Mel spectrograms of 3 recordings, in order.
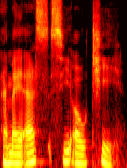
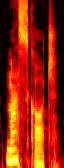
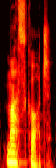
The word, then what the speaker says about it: mascot: next word is spelled m-a-s-c-o-t and again the same principle applies so it's mascot in British English mascot it's actually quite a German way of pronouncing this word I find mascotch and in American English it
